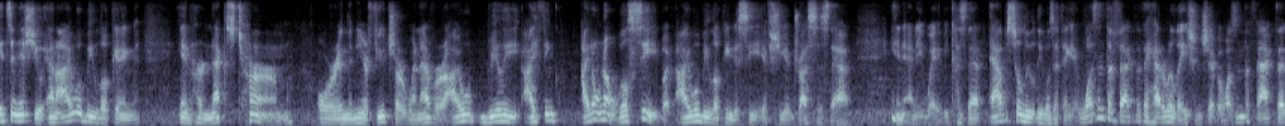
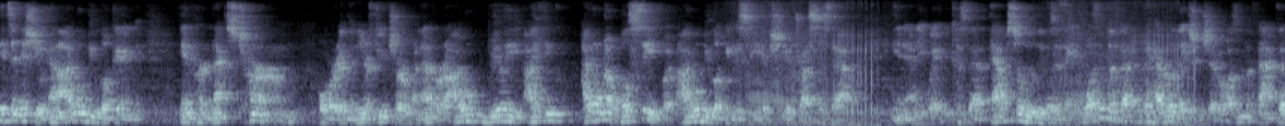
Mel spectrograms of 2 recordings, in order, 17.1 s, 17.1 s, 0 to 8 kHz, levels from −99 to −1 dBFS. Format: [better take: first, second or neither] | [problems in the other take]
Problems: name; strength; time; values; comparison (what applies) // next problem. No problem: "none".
first | background sound (Zipper (clothing)); 16 dB below the speech // room echo; dies away in 0.6 s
